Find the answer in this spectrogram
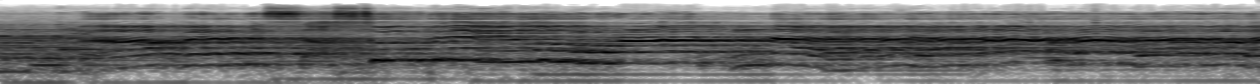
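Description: A woman singing into a handheld microphone over a backing track, holding long notes with a wavering pitch, amplified in a hall.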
